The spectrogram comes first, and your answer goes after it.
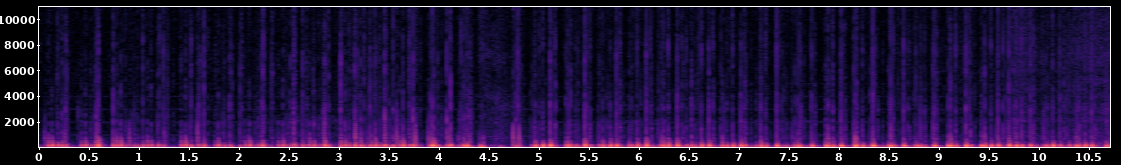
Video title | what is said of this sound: My First ASMR Video! Ramble About Manga + Book Tapping 📕🎧 | I think will have really nice sounds as it is hard back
